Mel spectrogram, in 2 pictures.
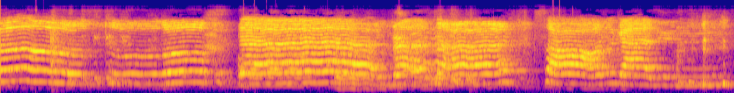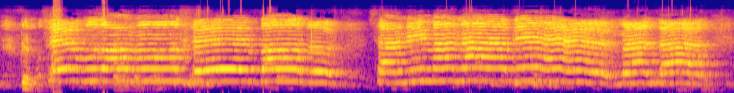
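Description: A young girl singing a song alone in a high voice, without accompaniment, in long held phrases with a few short breaths between them.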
